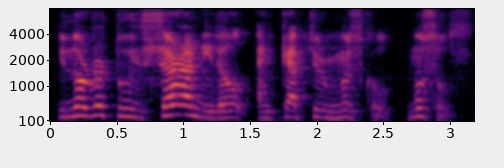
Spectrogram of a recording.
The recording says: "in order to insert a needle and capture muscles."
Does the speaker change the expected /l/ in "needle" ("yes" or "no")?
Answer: no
